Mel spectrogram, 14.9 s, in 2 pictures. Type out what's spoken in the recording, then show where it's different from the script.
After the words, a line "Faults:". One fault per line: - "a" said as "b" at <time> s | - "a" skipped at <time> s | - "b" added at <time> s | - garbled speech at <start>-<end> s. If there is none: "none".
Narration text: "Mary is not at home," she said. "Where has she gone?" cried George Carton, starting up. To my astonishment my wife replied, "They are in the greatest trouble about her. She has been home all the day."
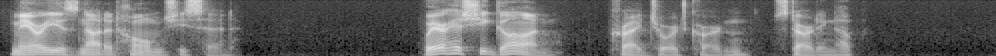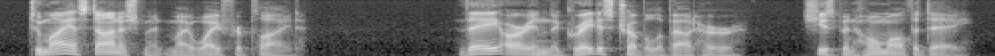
"Mary is not at home," she said. "Where has she gone?" cried George Carton, starting up. To my astonishment my wife replied, "They are in the greatest trouble about her. She has been home all the day."
Faults:
none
